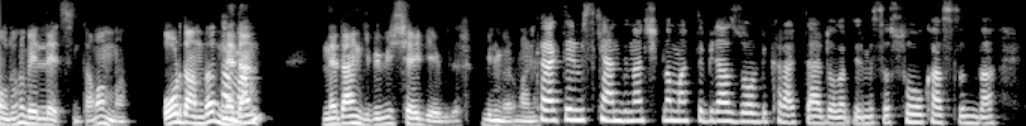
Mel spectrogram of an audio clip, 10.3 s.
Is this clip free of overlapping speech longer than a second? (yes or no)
yes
